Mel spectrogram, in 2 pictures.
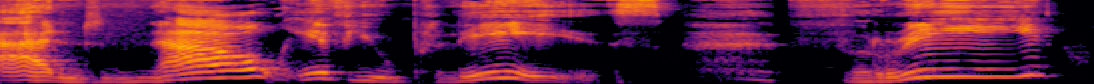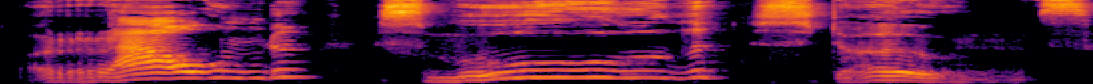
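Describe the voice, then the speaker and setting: Speaking very slowly, a woman uses a put-on character voice with a fairly high pitch. Her pitch swings very widely. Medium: read story. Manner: confident, persuasive.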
